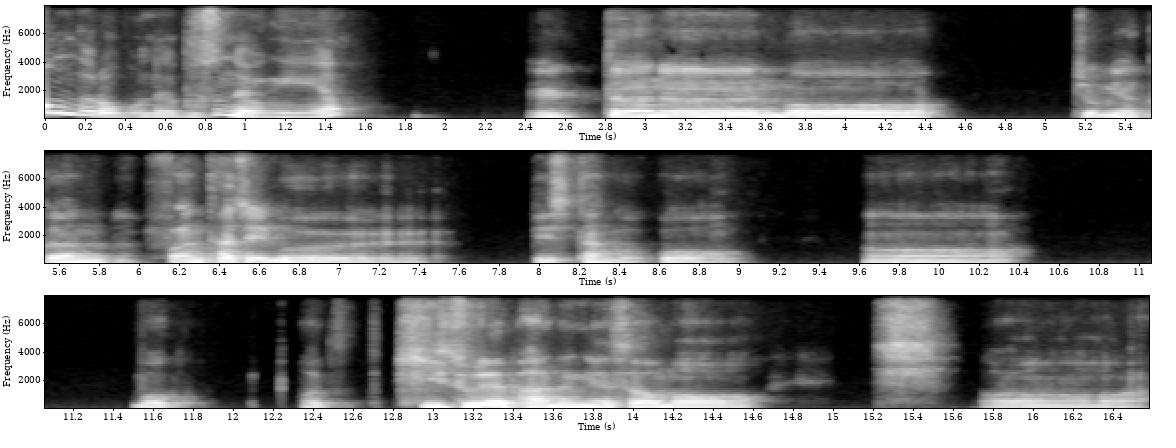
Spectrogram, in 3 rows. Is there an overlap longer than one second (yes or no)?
no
